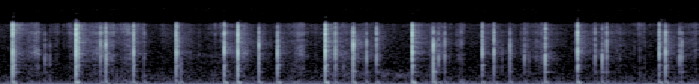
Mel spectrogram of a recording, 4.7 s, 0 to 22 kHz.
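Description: Long-nailed fingers rub and scratch the surface of a hollow cardboard tube held horizontally in both hands. The result is a quick, irregular series of 22 short, dry, bright scratches and taps with almost no ring, over a faint background hiss.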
